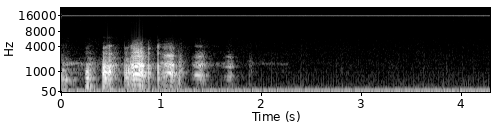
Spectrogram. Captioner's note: both laugh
